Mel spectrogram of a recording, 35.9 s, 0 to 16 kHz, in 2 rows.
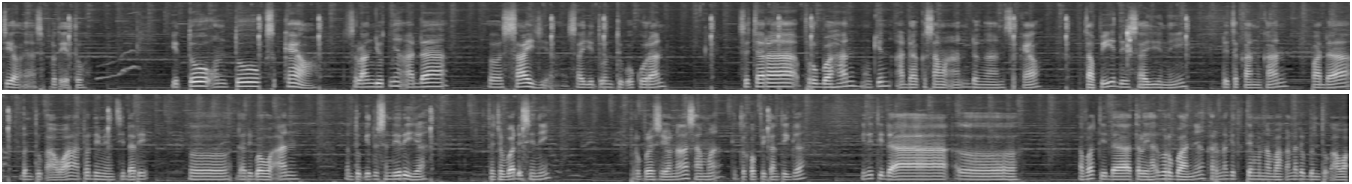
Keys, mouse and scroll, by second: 1.3 z, 3.4-12.3 drag, 12.3 Delete, 13.4 click, 15.0 shift+right click, 15.4 z, 15.7-18.1 drag, 18.6 click, 19.6-22.3 drag, 23.7-27.8 drag, 28.2 click, 33.4 click, 33.5 ctrl+z.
